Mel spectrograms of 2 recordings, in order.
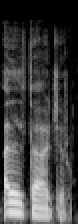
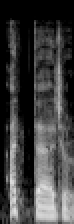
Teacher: If we will say at-tajiru, which means the merchant, we will not say al-tajiru, at-tajiru, because ta is huruf shamsi and lam will not be pronounced before it. So we will say at-tajiru, but here shadda comes.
